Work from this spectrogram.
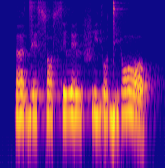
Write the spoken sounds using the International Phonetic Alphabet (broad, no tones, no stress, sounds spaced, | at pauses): ɜ d e s ɔ s i l e l f i j o d j ɔ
